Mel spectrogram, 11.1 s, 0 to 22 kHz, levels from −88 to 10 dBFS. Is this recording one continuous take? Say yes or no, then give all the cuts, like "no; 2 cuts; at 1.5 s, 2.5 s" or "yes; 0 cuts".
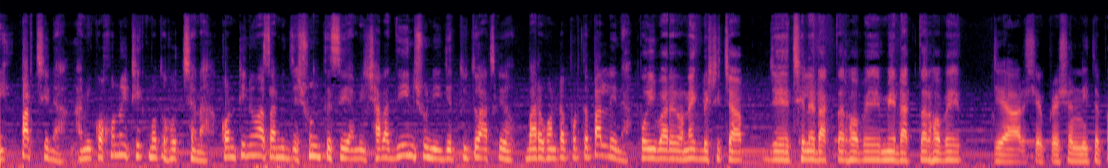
no; 2 cuts; at 6.3 s, 9.9 s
